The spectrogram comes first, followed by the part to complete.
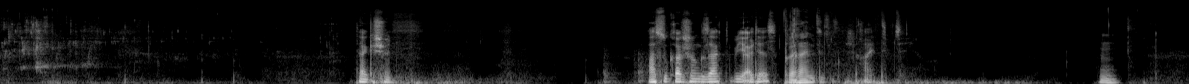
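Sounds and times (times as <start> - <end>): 
water pouring into a glass: 0.0 - 3.5
speech: 3.6 - 4.2, 6.6 - 9.1.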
